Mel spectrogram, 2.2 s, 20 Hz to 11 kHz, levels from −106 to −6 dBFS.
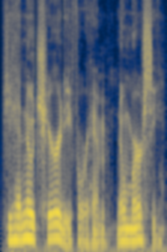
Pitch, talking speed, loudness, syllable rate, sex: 110 Hz, 215 wpm, -17 LUFS, 5.4 syllables/s, male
